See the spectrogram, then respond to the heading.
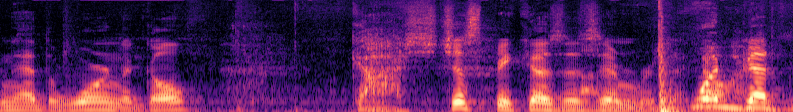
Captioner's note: laughing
